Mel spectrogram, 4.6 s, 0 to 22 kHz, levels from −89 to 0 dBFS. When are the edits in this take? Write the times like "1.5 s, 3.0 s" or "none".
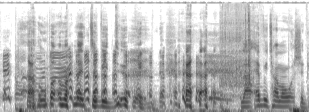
3.6 s

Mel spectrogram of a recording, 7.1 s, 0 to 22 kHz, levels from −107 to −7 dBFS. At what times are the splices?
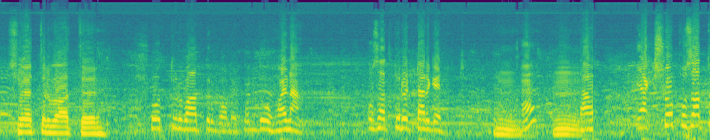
5.9 s

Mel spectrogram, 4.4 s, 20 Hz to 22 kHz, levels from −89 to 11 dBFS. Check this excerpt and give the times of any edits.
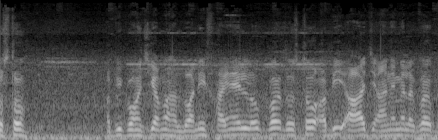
none

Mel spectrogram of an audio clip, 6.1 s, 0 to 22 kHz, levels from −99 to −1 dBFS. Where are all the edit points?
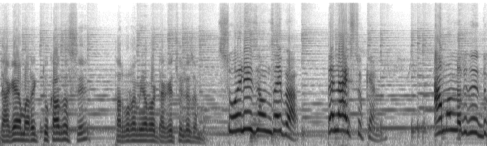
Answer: none

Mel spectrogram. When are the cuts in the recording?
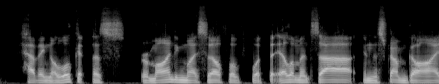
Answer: none

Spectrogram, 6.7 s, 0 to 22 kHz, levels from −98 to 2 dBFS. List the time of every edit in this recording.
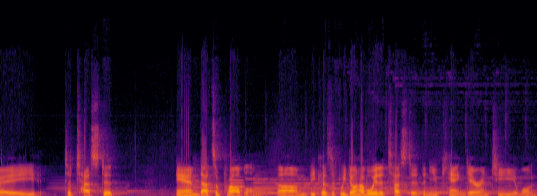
none

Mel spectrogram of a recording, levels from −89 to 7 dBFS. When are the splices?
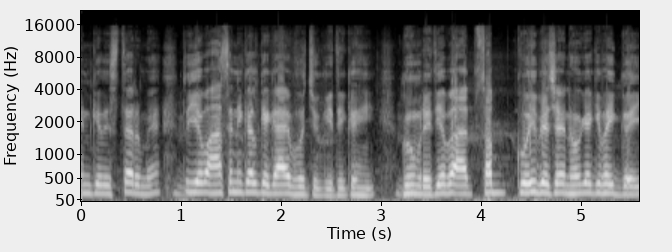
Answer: none

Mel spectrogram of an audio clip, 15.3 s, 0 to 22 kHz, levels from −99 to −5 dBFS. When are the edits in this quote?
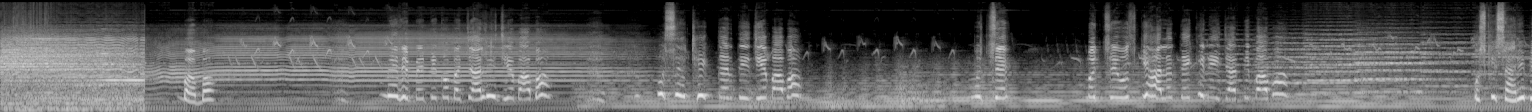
1.5 s

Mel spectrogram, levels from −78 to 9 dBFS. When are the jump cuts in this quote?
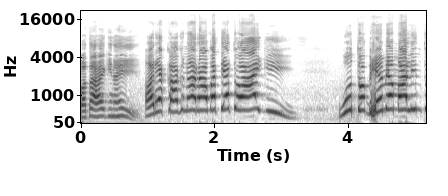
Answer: none

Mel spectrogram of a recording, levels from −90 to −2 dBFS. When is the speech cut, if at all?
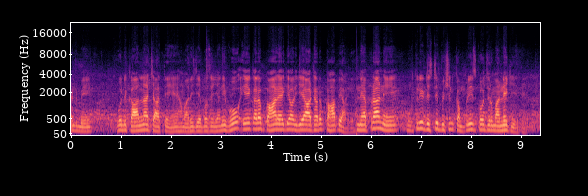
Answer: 5.7 s

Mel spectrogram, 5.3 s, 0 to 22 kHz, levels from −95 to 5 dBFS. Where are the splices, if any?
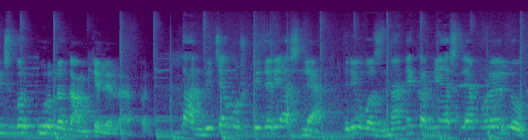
1.8 s

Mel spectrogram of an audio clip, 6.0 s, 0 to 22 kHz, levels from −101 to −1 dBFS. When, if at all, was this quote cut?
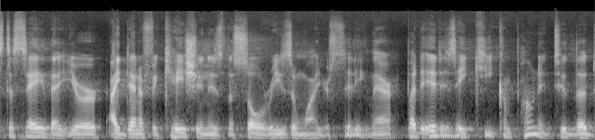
1.0 s, 4.0 s

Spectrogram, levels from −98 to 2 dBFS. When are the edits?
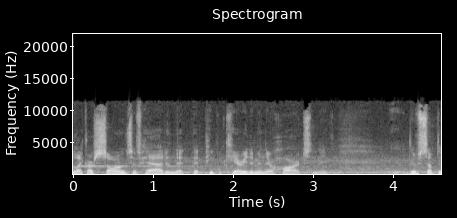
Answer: none

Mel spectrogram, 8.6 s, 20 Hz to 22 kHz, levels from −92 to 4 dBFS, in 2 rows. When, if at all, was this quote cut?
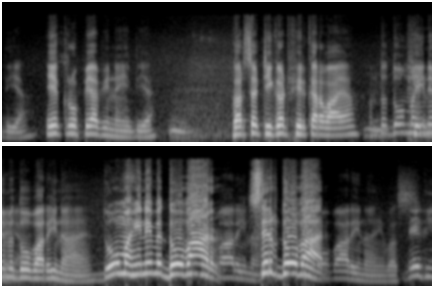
4.0 s

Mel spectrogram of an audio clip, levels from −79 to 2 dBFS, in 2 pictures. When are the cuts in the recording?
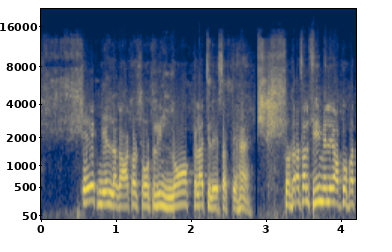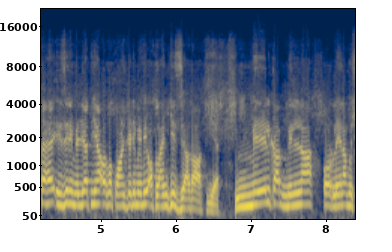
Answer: none

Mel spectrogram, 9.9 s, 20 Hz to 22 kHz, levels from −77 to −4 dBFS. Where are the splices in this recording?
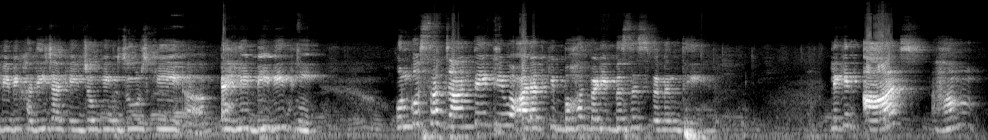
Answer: none

